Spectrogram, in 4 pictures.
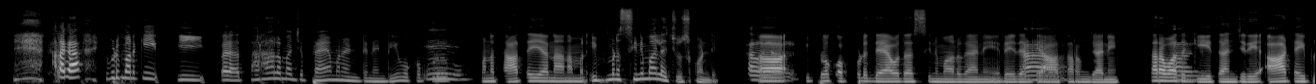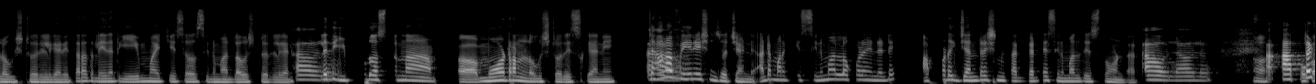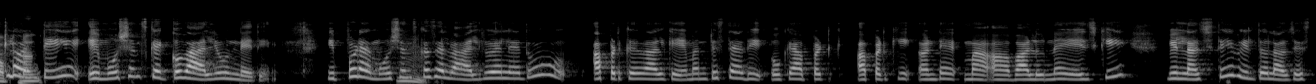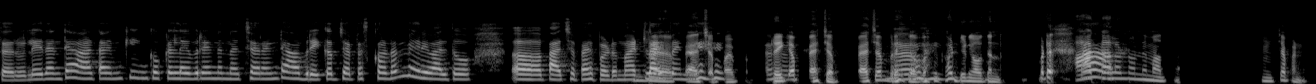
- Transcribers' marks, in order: in English: "టైప్ లవ్"; in English: "లవ్"; in English: "మోడర్న్ లవ్ స్టోరీస్"; in English: "వేరియేషన్స్"; in English: "జనరేషన్‌కి"; in English: "ఎమోషన్స్‌కి"; in English: "వాల్యూ"; other background noise; in English: "ఏజ్‌కి"; in English: "లవ్"; in English: "బ్రేకప్"; in English: "ప్యాచప్"; in English: "బ్రేకప్, ప్యాచప్, ప్యాచప్, బ్రేకప్"; in English: "పాచ్ అప్"; chuckle; in English: "కంటిన్యూ"; chuckle; in English: "బట్"
- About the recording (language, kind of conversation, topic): Telugu, podcast, ప్రతి తరం ప్రేమను ఎలా వ్యక్తం చేస్తుంది?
